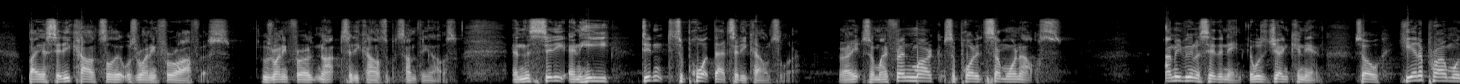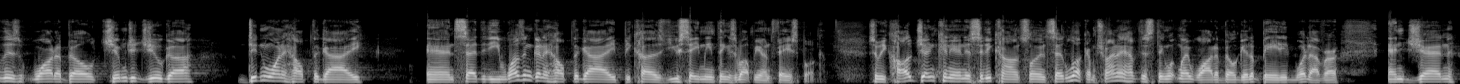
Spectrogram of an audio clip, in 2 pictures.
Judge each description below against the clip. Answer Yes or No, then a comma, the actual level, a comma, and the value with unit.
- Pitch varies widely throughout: No, average, 3.4 semitones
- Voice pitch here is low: Yes, low, 125 Hz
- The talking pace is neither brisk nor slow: No, fast, 225 wpm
